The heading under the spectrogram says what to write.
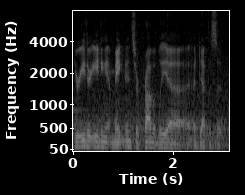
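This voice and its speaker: A man's unremarkable speaking voice at a fairly low pitch and moderate pace. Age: 40s. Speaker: gaming streamer. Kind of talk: casual live stream chat while gaming. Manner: casual, filler-heavy.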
